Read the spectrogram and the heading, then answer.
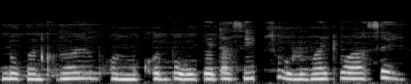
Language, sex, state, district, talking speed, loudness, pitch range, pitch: Assamese, female, Assam, Sonitpur, 100 wpm, -15 LUFS, 245-265 Hz, 255 Hz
